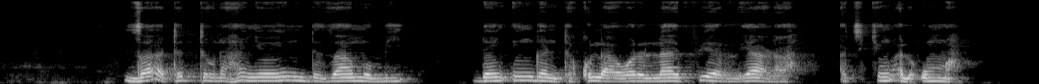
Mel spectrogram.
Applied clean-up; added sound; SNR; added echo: none; none; none; none.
